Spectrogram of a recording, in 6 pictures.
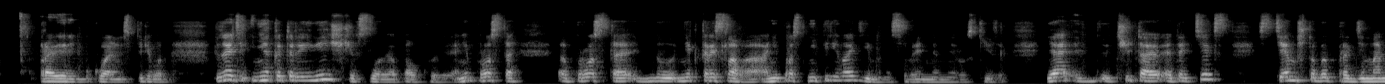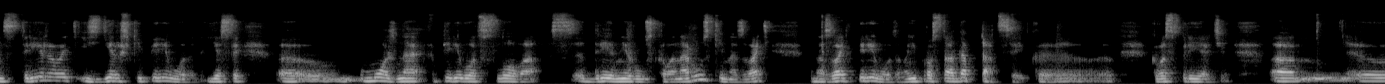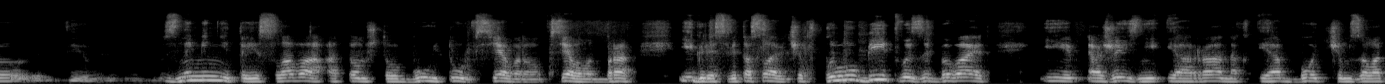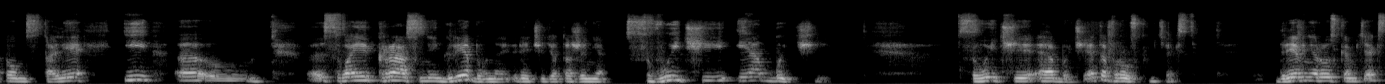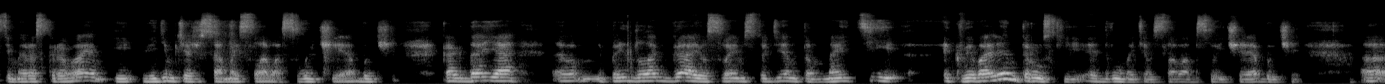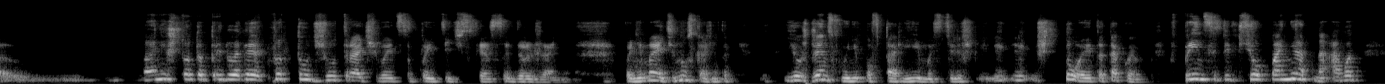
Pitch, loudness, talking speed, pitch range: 145 Hz, -27 LUFS, 110 wpm, 130-170 Hz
